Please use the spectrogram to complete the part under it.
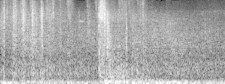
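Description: A tank cannon fires with a sharp, loud boom.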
